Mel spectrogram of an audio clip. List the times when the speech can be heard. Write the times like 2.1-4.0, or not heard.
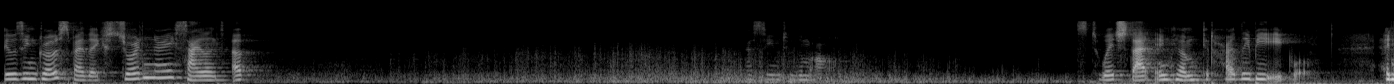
0.0-2.5, 7.5-8.5, 10.8-13.9.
